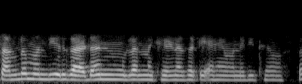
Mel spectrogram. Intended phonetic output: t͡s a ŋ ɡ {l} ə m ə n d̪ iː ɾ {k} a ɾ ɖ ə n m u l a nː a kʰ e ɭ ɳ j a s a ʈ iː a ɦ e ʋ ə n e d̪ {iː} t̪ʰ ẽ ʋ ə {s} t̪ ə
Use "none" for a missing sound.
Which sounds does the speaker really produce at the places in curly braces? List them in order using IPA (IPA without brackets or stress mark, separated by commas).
l, ɡ, i, s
